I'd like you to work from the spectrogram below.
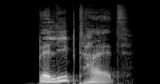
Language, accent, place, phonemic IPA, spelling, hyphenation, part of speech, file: German, Germany, Berlin, /bəˈliːpthaɪ̯t/, Beliebtheit, Be‧liebt‧heit, noun, De-Beliebtheit.ogg
- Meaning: popularity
